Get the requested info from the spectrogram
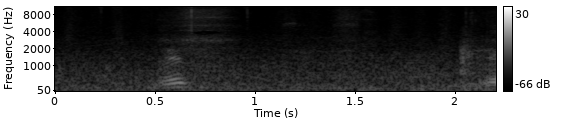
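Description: A voice calling out one short word, "up", about half a second in, over a faint scratchy background noise.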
